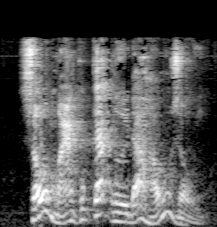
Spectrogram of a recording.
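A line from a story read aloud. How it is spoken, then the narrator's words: Loud shout. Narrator (Vietnamese): Cùng theo tiếng quát, Chí Tôn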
